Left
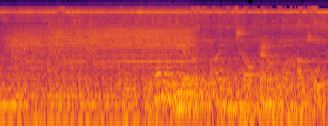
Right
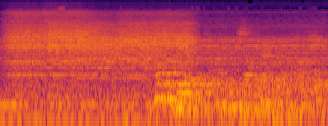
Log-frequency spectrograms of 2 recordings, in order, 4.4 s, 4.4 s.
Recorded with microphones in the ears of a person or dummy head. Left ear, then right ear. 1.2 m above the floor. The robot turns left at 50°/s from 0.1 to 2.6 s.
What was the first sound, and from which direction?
A man speaking, 80° left.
